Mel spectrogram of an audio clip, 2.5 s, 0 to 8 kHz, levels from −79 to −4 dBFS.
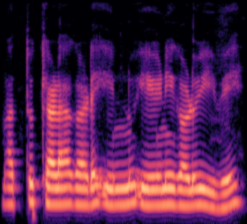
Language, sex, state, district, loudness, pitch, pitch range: Kannada, male, Karnataka, Bidar, -18 LUFS, 175 Hz, 170-180 Hz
